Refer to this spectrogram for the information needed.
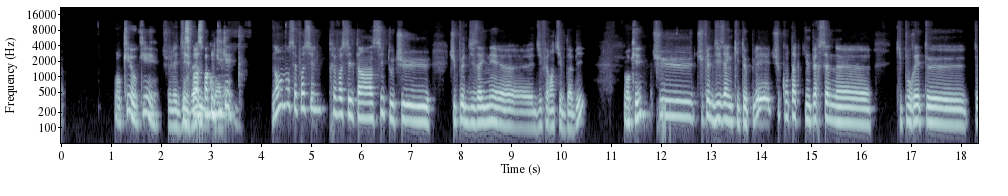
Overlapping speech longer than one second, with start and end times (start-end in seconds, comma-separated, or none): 2.0-3.4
